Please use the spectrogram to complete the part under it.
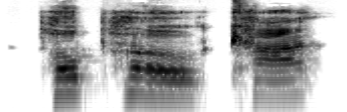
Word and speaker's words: Popocatépetl: And so this is called El Popo, but the actual way to pronounce it is Popocatépetl volcano.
